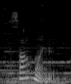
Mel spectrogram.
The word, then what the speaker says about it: Samhain: It was called Samhain. Also, something that always tricks me is although it's called Samhain, it's spelled this, Samhain.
